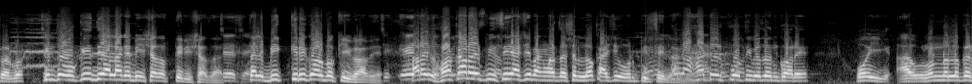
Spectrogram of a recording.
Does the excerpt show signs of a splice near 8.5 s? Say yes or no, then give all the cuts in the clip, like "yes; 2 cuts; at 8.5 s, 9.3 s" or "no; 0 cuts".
no; 1 cut; at 6.9 s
